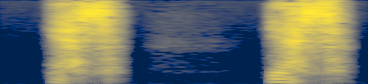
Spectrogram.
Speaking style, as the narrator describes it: I whisper out on a gasping breath

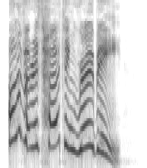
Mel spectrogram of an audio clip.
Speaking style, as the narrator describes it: wailed Holly

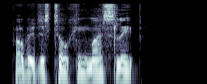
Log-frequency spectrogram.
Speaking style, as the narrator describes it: Connor said, flatly

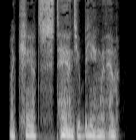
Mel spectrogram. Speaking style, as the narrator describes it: I rasp into her ear

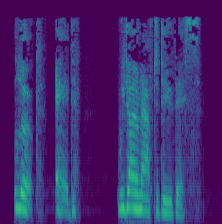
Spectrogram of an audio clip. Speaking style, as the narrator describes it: Kes said sharply

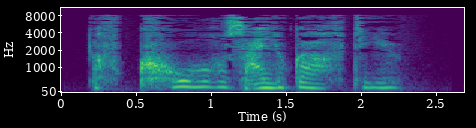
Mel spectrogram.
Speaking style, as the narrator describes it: my grandmother murmured

